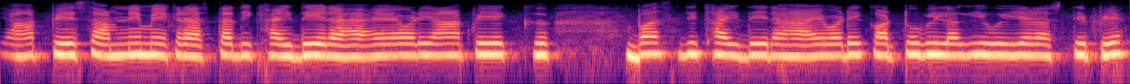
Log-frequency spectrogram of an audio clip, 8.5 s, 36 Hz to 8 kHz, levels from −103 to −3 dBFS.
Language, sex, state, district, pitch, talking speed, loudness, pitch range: Hindi, female, Bihar, Samastipur, 240 Hz, 200 wpm, -14 LUFS, 235-250 Hz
